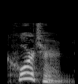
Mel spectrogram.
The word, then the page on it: quartern: British English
